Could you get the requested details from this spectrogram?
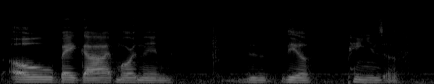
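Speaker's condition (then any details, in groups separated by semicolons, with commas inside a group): Stuttering; only stutterer on either mother's or father's side of family; still stutters; stutters when talking, speech problem audible, cannot be hidden when speaking; repeated sounds, prolonged sounds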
